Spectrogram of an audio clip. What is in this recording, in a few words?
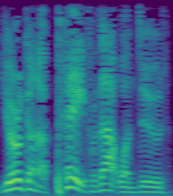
"You'll regret that", Surfer voice; hedgewars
